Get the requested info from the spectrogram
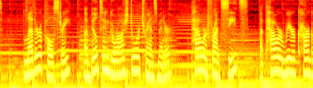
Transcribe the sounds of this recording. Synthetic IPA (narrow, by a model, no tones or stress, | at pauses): lɛðə˞ɨpʰoʊlˠstɹ̥iəbɪlˠtʰɨ̃nɡə˞ɑʒdɔɹtʰɹ̥æ̃nzmɪɾə˞ | pʰaʊə˞fɹʌ̃ntsits | əpʰaʊə˞ɹɪɹkʰɑɹɡo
